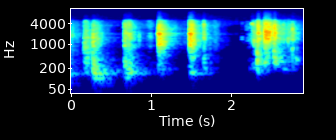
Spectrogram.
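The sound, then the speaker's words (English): A gun thrown down a flight of stairs lands in several hollow knocks and thuds at an uneven pace, then ends in a longer final clatter. No one speaks. “Throw your gun down the stairs ahead of you.”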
